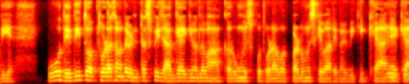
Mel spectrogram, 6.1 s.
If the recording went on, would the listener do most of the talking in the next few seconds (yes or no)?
yes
